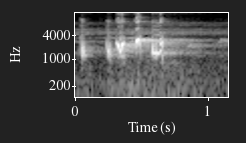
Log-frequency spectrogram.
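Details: Streak-eared bulbul, a caged decoy bird, recorded 06/05/2022 in pure 'dok' singing; a brisk phrase of five clear, bubbly notes run together in about 0.7 seconds, brightest near the middle.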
